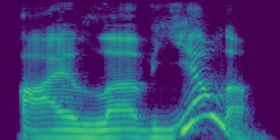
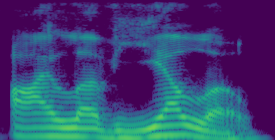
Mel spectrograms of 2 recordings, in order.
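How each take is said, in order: First: The pitch jumps up sharply at the end. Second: The pitch rises only slightly at the end. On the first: It sounds like a question. The speaker calls it wrong. "don't take gigantic, big interval jumps for the last" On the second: It sounds like a statement, not a question. The speaker calls it right. "No, it's"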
